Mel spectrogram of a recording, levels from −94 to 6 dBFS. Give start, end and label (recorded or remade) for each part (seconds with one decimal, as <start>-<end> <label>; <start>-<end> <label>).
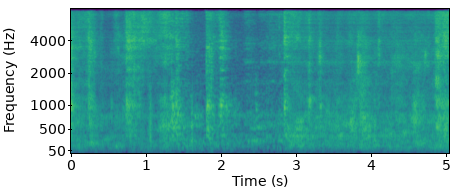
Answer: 0.0-1.3 remade; 1.3-2.9 recorded; 2.9-5.0 remade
